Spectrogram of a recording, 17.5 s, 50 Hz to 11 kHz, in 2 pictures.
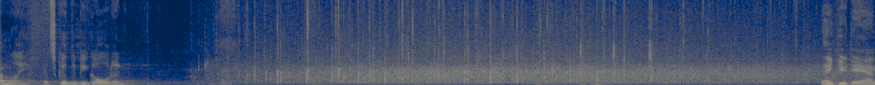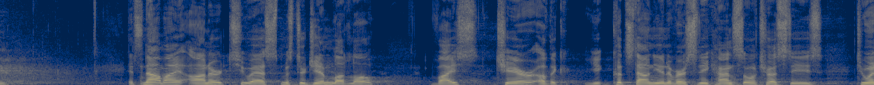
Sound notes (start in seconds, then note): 1.9 applause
